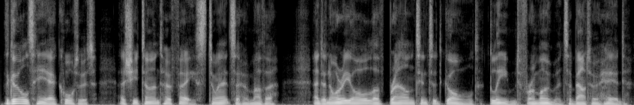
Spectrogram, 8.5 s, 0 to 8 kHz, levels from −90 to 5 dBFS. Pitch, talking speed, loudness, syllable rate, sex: 100 Hz, 200 wpm, -19 LUFS, 4.9 syllables/s, male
